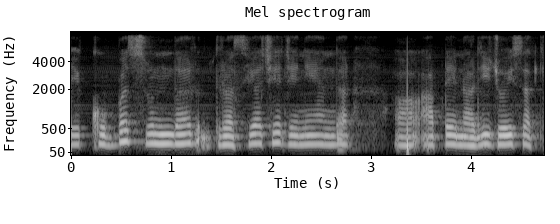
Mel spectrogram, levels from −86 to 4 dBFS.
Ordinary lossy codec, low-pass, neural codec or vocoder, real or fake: none; 7.2 kHz; none; real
